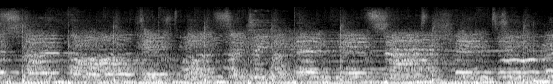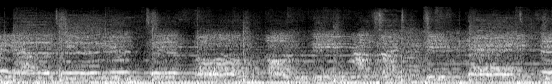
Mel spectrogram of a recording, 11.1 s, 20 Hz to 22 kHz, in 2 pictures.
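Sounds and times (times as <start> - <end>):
choir singing long held notes: 0.0 - 11.0
metal band with drums: 0.0 - 11.0.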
